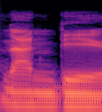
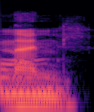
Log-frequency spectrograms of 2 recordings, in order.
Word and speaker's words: Nandi: It's Nandi in the tiny. Nandi. Not Nandi or anything like that. Nandi.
